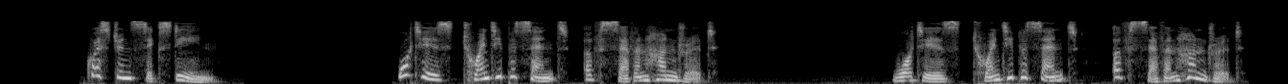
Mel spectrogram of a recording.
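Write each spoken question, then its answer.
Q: What is 20% of 700?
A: 140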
